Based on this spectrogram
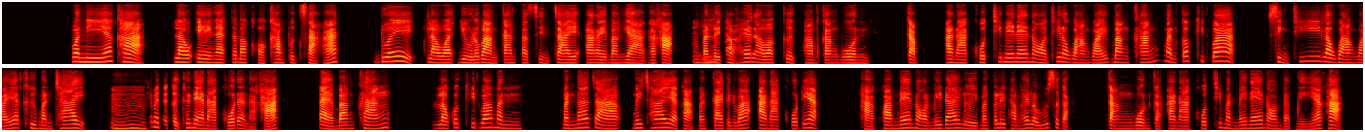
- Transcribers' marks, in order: other background noise
- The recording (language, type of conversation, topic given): Thai, advice, ฉันรู้สึกกังวลกับอนาคตที่ไม่แน่นอน ควรทำอย่างไร?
